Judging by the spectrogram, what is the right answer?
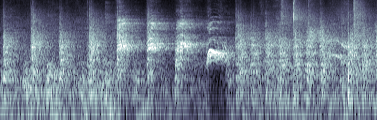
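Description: Step team stomping and striking canes on a stage floor in a cane step routine, a quick, uneven rhythm of sharp thuds and taps.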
